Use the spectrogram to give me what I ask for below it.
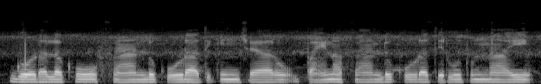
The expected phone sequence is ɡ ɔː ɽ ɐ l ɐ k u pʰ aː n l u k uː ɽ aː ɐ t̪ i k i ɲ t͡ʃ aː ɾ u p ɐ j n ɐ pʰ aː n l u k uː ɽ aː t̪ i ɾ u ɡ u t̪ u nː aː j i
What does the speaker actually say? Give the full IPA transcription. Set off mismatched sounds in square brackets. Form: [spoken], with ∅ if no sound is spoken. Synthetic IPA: ɡ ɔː ɽ ɐ l ɐ k u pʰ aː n l u k uː ɽ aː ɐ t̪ i k i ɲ t͡ʃ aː ɾ u p ɐ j n ɐ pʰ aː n l u k uː ɽ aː t̪ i ɾ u ɡ u t̪ u nː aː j i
